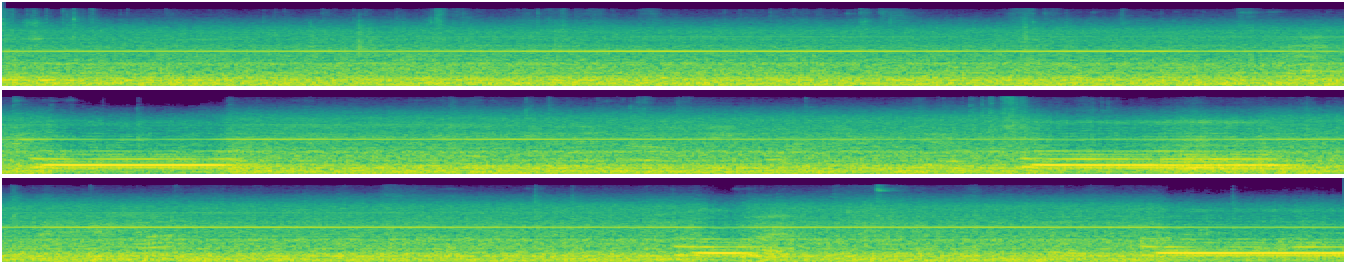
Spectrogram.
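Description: Commuter rail train running at speed, heard from inside a passenger coach, with a steady high-pitched tone over the rumble of the wheels. The locomotive horn sounds two long blasts, one short and a final long one: the standard signal for approaching a grade crossing.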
